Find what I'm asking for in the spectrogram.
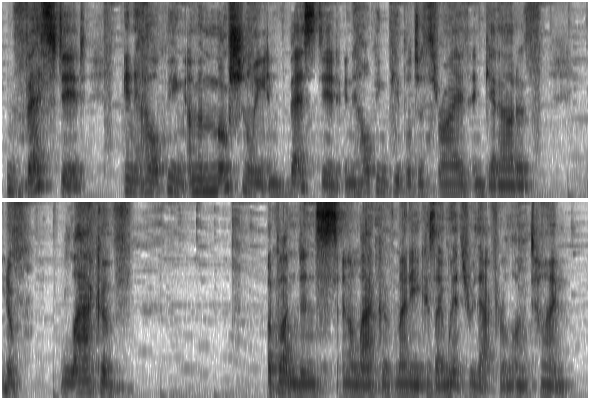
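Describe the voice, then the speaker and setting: A woman's voice: low-pitched, steady tone, moderate pace, soft background music. A woman in her fifties from the United States and Australia, telling her story conversationally as a business coach being interviewed. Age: 50s. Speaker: business coach, podcast guest.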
